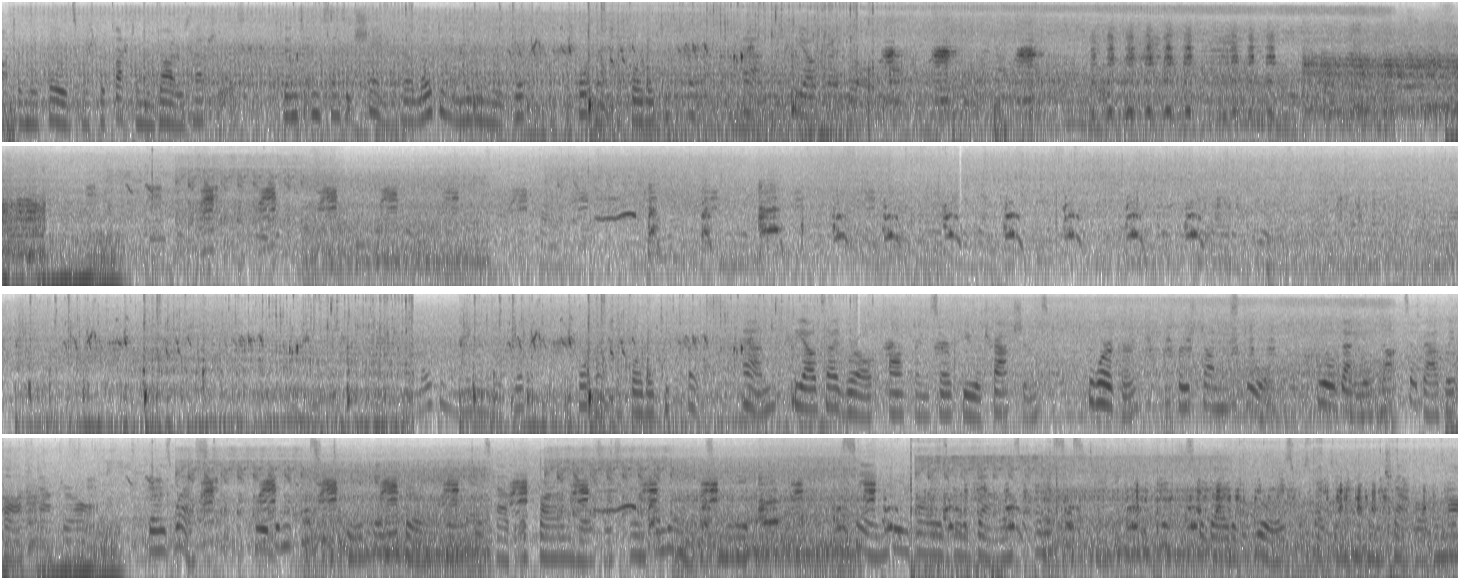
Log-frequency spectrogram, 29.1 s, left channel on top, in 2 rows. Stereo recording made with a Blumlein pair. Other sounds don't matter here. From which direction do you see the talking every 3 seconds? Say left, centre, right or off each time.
left, left, centre, right, right, right, right, right, right, right.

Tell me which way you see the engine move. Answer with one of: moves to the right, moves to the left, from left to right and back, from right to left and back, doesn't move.
moves to the right.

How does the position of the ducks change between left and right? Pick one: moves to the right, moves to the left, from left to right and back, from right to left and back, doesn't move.
from right to left and back.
